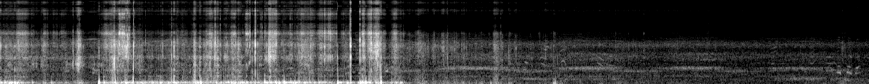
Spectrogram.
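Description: Cloth rubbing and knocking against the camera's microphone: a loud rumble full of clicks and knocks for about eight seconds, then it drops away to a low, muffled background.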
